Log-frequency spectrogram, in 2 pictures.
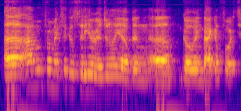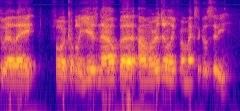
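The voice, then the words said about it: Speaks with a noticeable accent. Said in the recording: “I hear an accent.”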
